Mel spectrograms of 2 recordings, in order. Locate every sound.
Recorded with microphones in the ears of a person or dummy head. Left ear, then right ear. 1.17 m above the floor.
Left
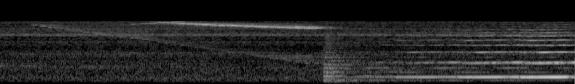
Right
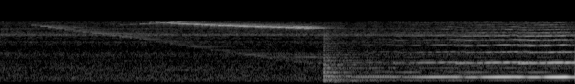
0.3 s a chime: 20° right (ahead or behind), 0.6 m
3.2 s an alarm: 90° right, 0.6 m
